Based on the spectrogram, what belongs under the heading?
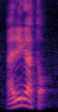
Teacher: Mas, muitas vezes, na hora de falar, principalmente casualmente, informalmente, a gente não estica tanto o to. A gente só fala arigato.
